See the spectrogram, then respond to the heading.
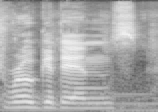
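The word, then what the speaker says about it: Roegadyn: two playable tribes of rogadense yes rogadence yes i say rogadens the game says rogadins i think rogaden sounds better um welcome to english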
